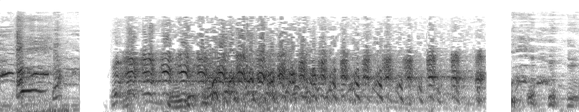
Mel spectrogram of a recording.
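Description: Laughter in quick pulsing bursts, broken by abrupt cuts to silence about a second in and again near the end.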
